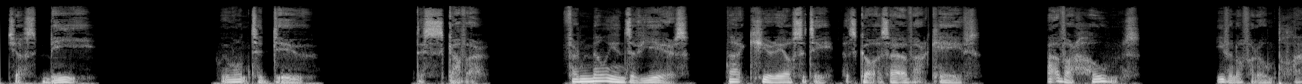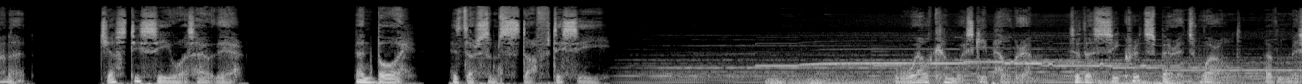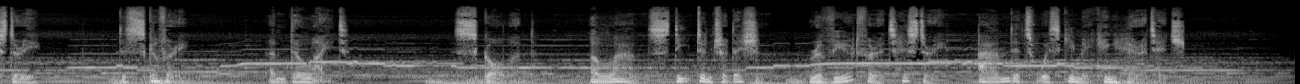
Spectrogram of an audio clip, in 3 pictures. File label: scottish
